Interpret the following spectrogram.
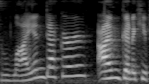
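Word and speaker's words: Leyendecker: is although okay so apparently his last name is pronounced lion Decker I'm gonna keep saying Lane Decker because that just goes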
